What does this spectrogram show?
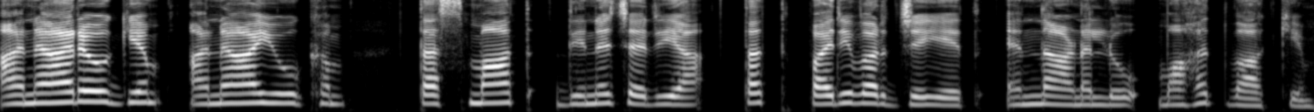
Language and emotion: Malayalam, neutral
